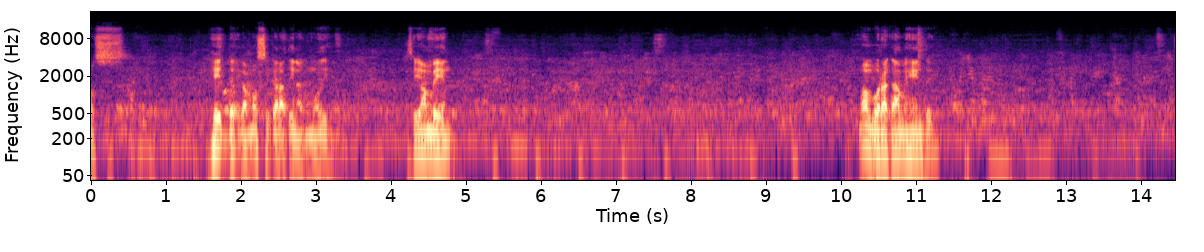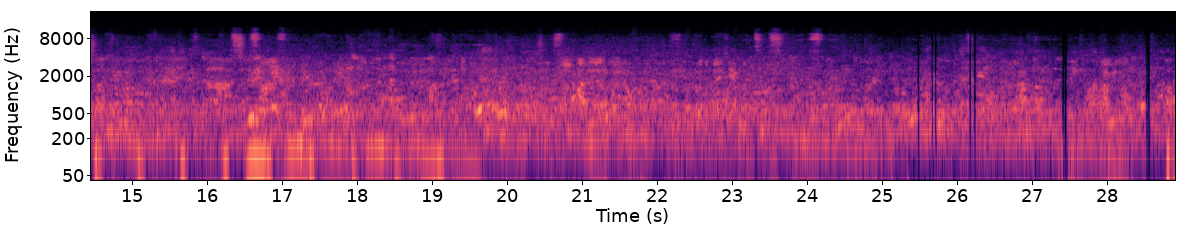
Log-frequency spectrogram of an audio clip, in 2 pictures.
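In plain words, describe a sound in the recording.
A crowd murmurs and chatters in a room.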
